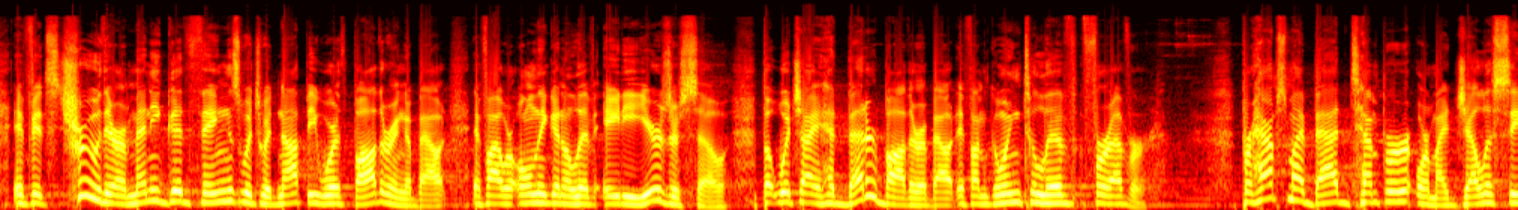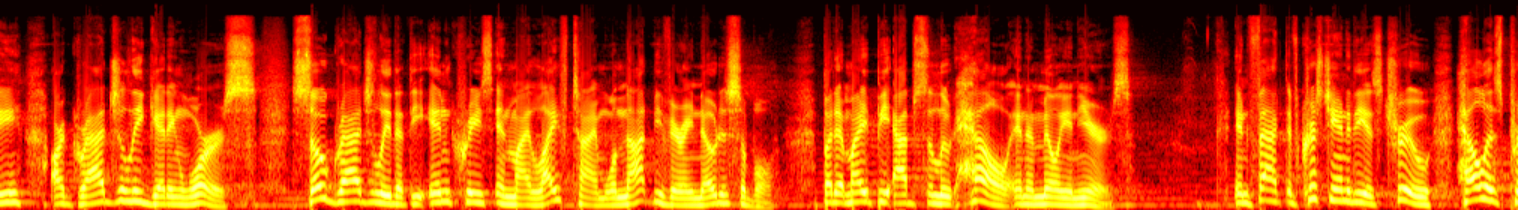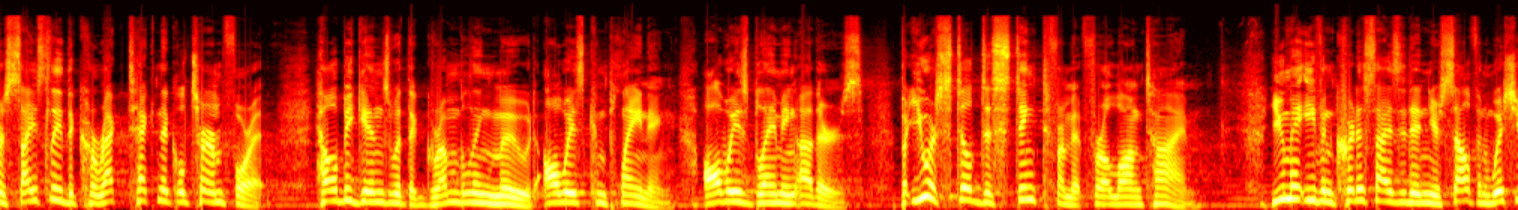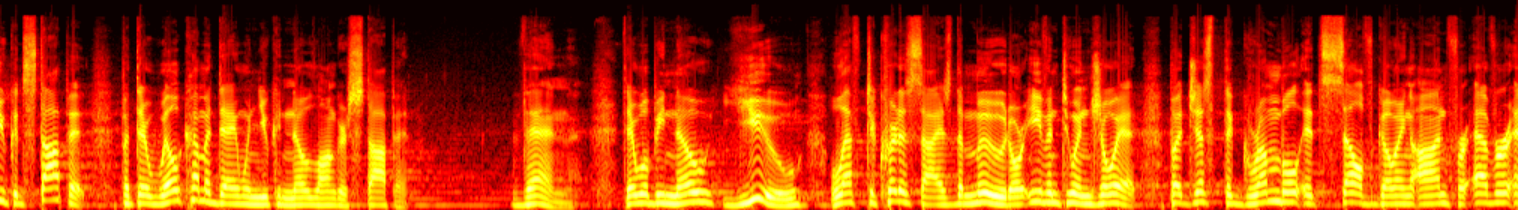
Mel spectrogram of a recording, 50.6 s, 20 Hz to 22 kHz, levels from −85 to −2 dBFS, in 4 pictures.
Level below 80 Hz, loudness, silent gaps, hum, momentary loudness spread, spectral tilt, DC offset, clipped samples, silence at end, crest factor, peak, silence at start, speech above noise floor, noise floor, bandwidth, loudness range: -50 dBFS; -12 LUFS; none; none; 7 LU; -4.5 dB/octave; under 0.1%; under 0.1%; 0 s; 12 dB; 0 dBFS; 0 s; 31 dB; -43 dBFS; 16.5 kHz; 2 LU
